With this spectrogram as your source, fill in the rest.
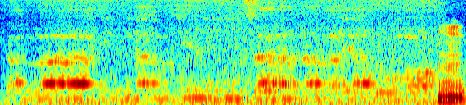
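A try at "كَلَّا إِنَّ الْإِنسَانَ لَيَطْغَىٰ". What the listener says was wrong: Tak cukup. 4 harakat, 2 harakat.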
